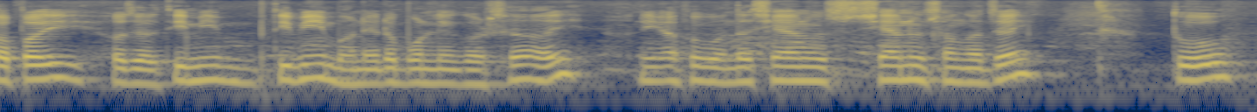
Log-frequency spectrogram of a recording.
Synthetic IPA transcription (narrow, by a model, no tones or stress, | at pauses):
tʌpajhʌd͡zurt̪imit̪imibʱʌneɾʌbolneɡʌrt͡sʰʌɦʌj | ʌniapʰubʱʌnd̪asjanusjanusʌŋɡʌt͡saĩ | t̪o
